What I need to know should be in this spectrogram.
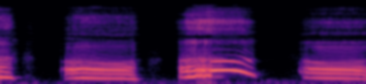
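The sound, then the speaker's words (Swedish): A person imitates groaning, three drawn-out voiced groans with a strained, nasal quality, each rising and falling in pitch, separated by brief pauses. The first and last are slightly lower, the middle one higher. “Så hur låter ditt stön då?”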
